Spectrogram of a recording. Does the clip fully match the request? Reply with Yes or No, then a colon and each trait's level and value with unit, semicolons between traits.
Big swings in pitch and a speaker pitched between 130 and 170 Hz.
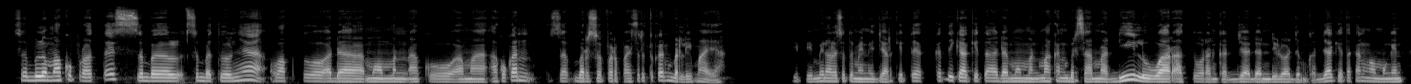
No: average, 3.3 semitones; medium, 140 Hz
